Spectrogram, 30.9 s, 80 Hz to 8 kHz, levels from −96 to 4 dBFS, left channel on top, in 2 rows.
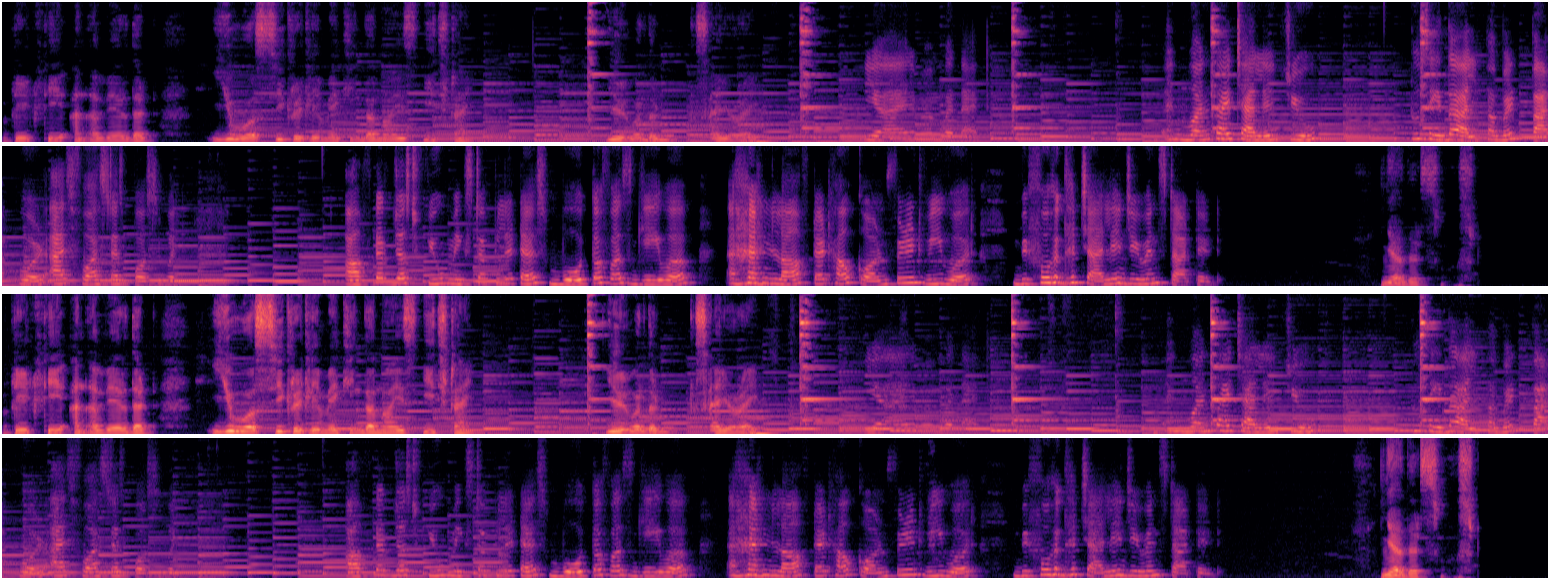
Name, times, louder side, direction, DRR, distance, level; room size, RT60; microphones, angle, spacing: voice 1, 0.0-1.8 2.1-4.8 6.0-6.6 6.9-7.7 11.1-11.2 11.5-11.6 29.2-30.2, right 7 dB, 85° right, 0.3 m, -31 dB
sound 1, 2.3-20.5, right 2 dB, 25° right, 0.9 m, -42 dB
sound 2, 5.8-6.6 8.0-9.0 10.1-11.1 12.1-13.1 14.2-14.8 17.5-17.6, right 9 dB, 45° right, 1.1 m, -37 dB
voice 2, 6.4-6.7 8.6-9.8 11.6-13.2 14.1-17.3 18.9-22.4 22.7-25.2 25.6-27.6, left 3 dB, 40° left, 0.5 m, -36 dB
3.0 x 2.9 x 2.4 m
head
